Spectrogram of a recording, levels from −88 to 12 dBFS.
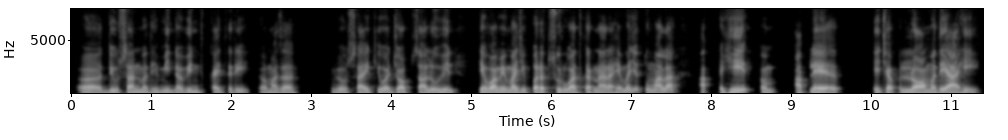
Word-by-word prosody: अ, 105 Hz, -2 st, +2 dB
दिवसांमध्ये 115 Hz, +1 st, -2 dB
मी 120 Hz, 0 st, -4 dB
नवीन 115 Hz, +3 st, -3 dB
काहीतरी 115 Hz, -1 st, -4 dB
अ, 105 Hz, -, -7 dB
माझा 105 Hz, +1 st, -3 dB, 0.5 s
व्यवसाय 110 Hz, +2 st, -2 dB
किंवा 115 Hz, -2 st, +1 dB
जॉब 115 Hz, -1 st, +1 dB
चालू 110 Hz, +5 st, +1 dB
होईल, 130 Hz, +4 st, 0 dB, 0.3 s
तेव्हा 120 Hz, +5 st, +6 dB
मी 155 Hz, 0 st, +2 dB
माझी 140 Hz, 0 st, +1 dB
परत 135 Hz, 0 st, +4 dB
सुरुवात 120 Hz, -1 st, +3 dB
करणार 120 Hz, -1 st, 0 dB
आहे. 120 Hz, +5 st, -1 dB
म्हणजे 190 Hz, +6 st, 0 dB
तुम्हाला 180 Hz, +1 st, +2 dB, 0.3 s
आ -, -, -1 dB, 0.3 s
हे 145 Hz, +5 st, +5 dB, 0.2 s
अ, 115 Hz, -, -1 dB, 0.4 s
आपल्या 120 Hz, +5 st, +2 dB, 0.7 s
याच्या 115 Hz, +5 st, +2 dB
लॉमध्ये 125 Hz, +3 st, +4 dB
आहे, 120 Hz, -4 st, +3 dB
120 Hz, 145 wpm, -23 LUFS, 115-130 Hz, 0.7 s, तेव्हा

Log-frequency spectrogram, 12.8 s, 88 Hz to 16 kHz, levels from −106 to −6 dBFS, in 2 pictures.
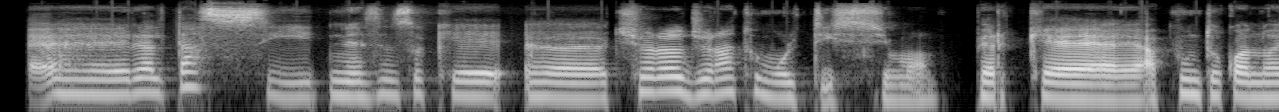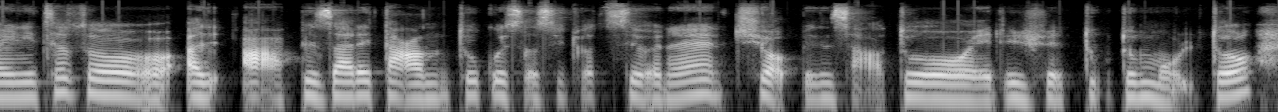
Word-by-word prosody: Ehm, 200 Hz, -1 st, -2 dB
in 200 Hz, -, -2 dB
realtà 215 Hz, +6 st, -2 dB
sì, 175 Hz, -8 st, +4 dB
nel 180 Hz, -2 st, -6 dB
senso 195 Hz, +2 st, -2 dB
che, 180 Hz, -2 st, -4 dB
ehm, 170 Hz, -2 st, -2 dB
ci 220 Hz, +7 st, -5 dB
ho -, -, 0 dB
ragionato 220 Hz, 0 st, -1 dB
moltissimo 155 Hz, -3 st, -4 dB, 0.2 s
perché, 175 Hz, 0 st, -3 dB, 0.5 s
appunto, 195 Hz, -2 st, -2 dB
quando 175 Hz, -2 st, 0 dB
ha -, -, -1 dB
iniziato 190 Hz, +1 st, -1 dB
ai 170 Hz, -, +2 dB
a -, -, +6 dB
pesare 185 Hz, 0 st, +4 dB
tanto 170 Hz, +2 st, +2 dB
questa 185 Hz, -2 st, 0 dB
situazione, 180 Hz, +1 st, -3 dB
ci -, -, -2 dB
ho -, -, 0 dB
pensato 165 Hz, 0 st, 0 dB
e 150 Hz, 0 st, -3 dB
riflettuto 170 Hz, +2 st, -8 dB
molto, 180 Hz, +5 st, -1 dB
180 Hz, 135 wpm, -24 LUFS, 170-195 Hz, 0.5 s, a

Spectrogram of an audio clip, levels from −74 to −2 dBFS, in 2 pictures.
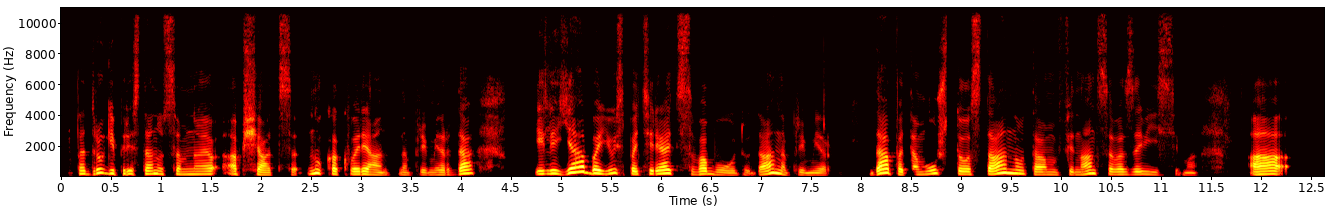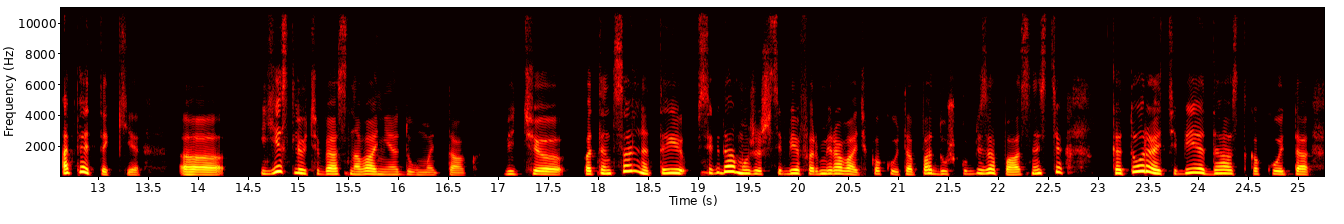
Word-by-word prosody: подруги 215 Hz, +4 st, 0 dB
перестанут 195 Hz, -2 st, -2 dB
со 180 Hz, -, -3 dB
мною 175 Hz, +2 st, -2 dB
общаться. 145 Hz, -5 st, -1 dB
Ну 235 Hz, +4 st, +2 dB
как 180 Hz, -3 st, -1 dB
вариант, 175 Hz, -5 st, +1 dB
например, 145 Hz, +2 st, -8 dB
да? 210 Hz, -, +3 dB, 0.6 s
Или 195 Hz, +3 st, +1 dB
я 275 Hz, -, +7 dB
боюсь 230 Hz, -1 st, +3 dB
потерять 205 Hz, +5 st, +2 dB
свободу, 165 Hz, -9 st, -3 dB
да, 175 Hz, +9 st, +3 dB
например, 130 Hz, -, -3 dB, 0.4 s
да, 255 Hz, -, +7 dB
потому 165 Hz, +3 st, -2 dB
что 180 Hz, -5 st, -1 dB
стану 225 Hz, +5 st, +4 dB
там 160 Hz, -4 st, -2 dB
финансово 165 Hz, -, -2 dB
зависима. 150 Hz, -6 st, -9 dB, 0.5 s
А, 180 Hz, -, +5 dB, 0.4 s
опять-таки, 255 Hz, +4 st, -1 dB, 0.4 s
э, 155 Hz, -2 st, +3 dB, 0.4 s
есть 255 Hz, -, +1 dB
ли 250 Hz, -, +3 dB
у -, -, 0 dB
тебя 185 Hz, -3 st, -1 dB
основания 170 Hz, -4 st, -2 dB
думать 145 Hz, -4 st, -11 dB
так? 135 Hz, -3 st, -8 dB, 0.2 s
Ведь, 180 Hz, 0 st, -10 dB
э, 175 Hz, -4 st, +2 dB, 0.2 s
потенциально 230 Hz, -, +1 dB
ты 245 Hz, +7 st, +3 dB
всегда 285 Hz, +5 st, +1 dB
можешь 220 Hz, -, 0 dB
себе 210 Hz, +2 st, -2 dB
формировать 200 Hz, -4 st, -1 dB
какую-то 185 Hz, -3 st, -6 dB
подушку 190 Hz, -1 st, -5 dB
безопасности, 225 Hz, -, -2 dB, 0.5 s
которая 290 Hz, +2 st, +4 dB
тебе 250 Hz, +7 st, -1 dB
даст 225 Hz, -1 st, -2 dB
какой-то, 180 Hz, -2 st, -4 dB
185 Hz, 115 wpm, -22 LUFS, 165-225 Hz, 0.6 s, я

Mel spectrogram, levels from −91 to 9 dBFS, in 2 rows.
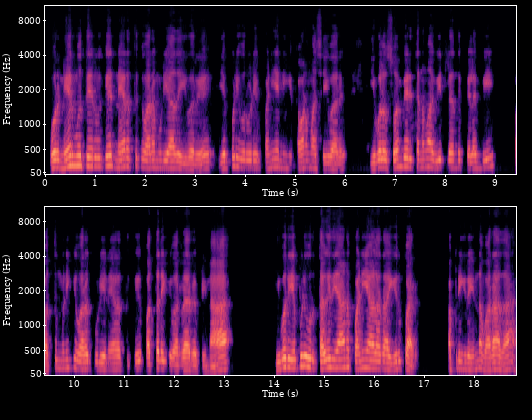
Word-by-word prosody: ஒரு 155 Hz, +1 st, +7 dB
நேர்முகத் 190 Hz, +3 st, +4 dB
தேர்வுக்கே 175 Hz, 0 st, +2 dB, 0.2 s
நேரத்துக்கு 165 Hz, +1 st, -3 dB
வர 145 Hz, +1 st, -1 dB
முடியாத 145 Hz, -1 st, 0 dB, 0.2 s
இவரு 115 Hz, -3 st, -2 dB, 0.5 s
எப்படி 140 Hz, +7 st, -5 dB
இவருடைய 145 Hz, -2 st, -3 dB, 0.2 s
பணிய 145 Hz, +5 st, -6 dB
நீங்கக் 130 Hz, -2 st, -15 dB
கவனமா 140 Hz, +2 st, -3 dB
செய்வாரு? 120 Hz, -2 st, -2 dB, 0.6 s
இவ்வளோ 155 Hz, +4 st, +3 dB
சோம்பேறித்தனமா 160 Hz, 0 st, 0 dB
வீட்ல 150 Hz, 0 st, -3 dB
இருந்து 145 Hz, 0 st, -4 dB
கிளம்பி 135 Hz, +3 st, -3 dB, 0.5 s
10 120 Hz, +5 st, -5 dB
மணிக்கு 165 Hz, +2 st, -7 dB
வரக்கூடிய 140 Hz, -1 st, 0 dB
நேரத்துக்கு 130 Hz, +2 st, -4 dB, 0.2 s
10.30க்கு 145 Hz, +5 st, +1 dB
வர்றாரு 120 Hz, +1 st, +2 dB
அப்படின்னா, 100 Hz, -2 st, -3 dB, 1.3 s
இவரு 175 Hz, +4 st, +5 dB
எப்படி 200 Hz, +5 st, +4 dB
ஒரு 160 Hz, -, -2 dB
தகுதியான 165 Hz, +2 st, +4 dB, 0.2 s
பணியாளரா 150 Hz, -2 st, +2 dB, 0.2 s
இருப்பார் 145 Hz, 0 st, +1 dB, 0.7 s
அப்படிங்கிற 145 Hz, -2 st, -5 dB
எண்ணம் 150 Hz, -4 st, -2 dB
வராதா? 135 Hz, 0 st, +2 dB
145 Hz, 110 wpm, -23 LUFS, 130-160 Hz, 1.3 s, ஒரு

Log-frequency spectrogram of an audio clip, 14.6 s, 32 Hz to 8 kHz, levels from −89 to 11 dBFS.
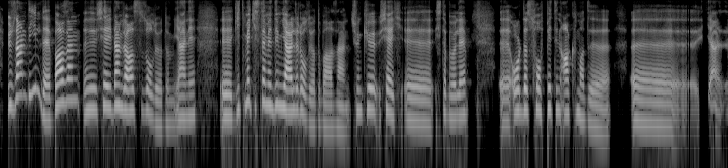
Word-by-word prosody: Üzen 330 Hz, +8 st, +6 dB
değil 395 Hz, +3 st, -4 dB
de 165 Hz, -2 st, +5 dB
bazen, 295 Hz, +3 st, +5 dB
eee, 220 Hz, +2 st, -3 dB
şeyden 250 Hz, +1 st, +4 dB
rahatsız 210 Hz, -1 st, +2 dB
oluyordum, 145 Hz, -6 st, -7 dB
yani, 175 Hz, +2 st, 0 dB, 0.5 s
eee, 180 Hz, 0 st, +2 dB
gitmek 225 Hz, +11 st, -2 dB
istemediğim 255 Hz, -1 st, -1 dB
yerler 215 Hz, -1 st, +7 dB
oluyordu 145 Hz, -9 st, -5 dB
bazen. 125 Hz, -2 st, -4 dB
Çünkü, 210 Hz, +1 st, -3 dB
şey, 200 Hz, -4 st, +2 dB, 0.2 s
eee, 150 Hz, -3 st, -3 dB
işte, 175 Hz, +5 st, -7 dB
böyle, 180 Hz, +2 st, -1 dB, 0.7 s
eee, -, -, -1 dB
orada 210 Hz, +2 st, +1 dB
sohbetin 215 Hz, 0 st, -4 dB
akmadığı, 155 Hz, -, -2 dB, 0.5 s
ııı, 140 Hz, -3 st, -4 dB, 0.4 s
yani, -, -, 0 dB
200 Hz, 105 wpm, -25 LUFS, 150-225 Hz, 0.7 s, yerler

